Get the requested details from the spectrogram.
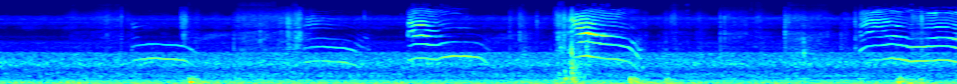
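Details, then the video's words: Several kittens meowing, overlapping thin high calls, some short and rising, others drawn out and falling, coming every second or so, with occasional soft knocks and a constant low hum behind them. "Kittens Meow || Kucing Mengeong || Meow Sound Effect || Kitten Sound"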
